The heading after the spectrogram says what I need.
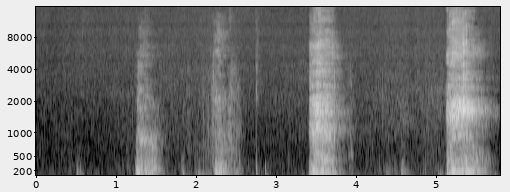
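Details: Dog (Canello, a porcupine-quill rehab dog, day 16 of rehab) with kennel cough, caught after another dog got it at doggie day care: four harsh, honking, throat-clearing coughs.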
